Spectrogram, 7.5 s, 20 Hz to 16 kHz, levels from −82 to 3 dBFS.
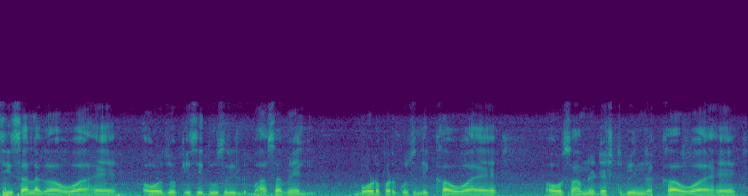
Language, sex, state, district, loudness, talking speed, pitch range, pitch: Hindi, male, Uttar Pradesh, Shamli, -18 LUFS, 175 wpm, 115-120 Hz, 115 Hz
